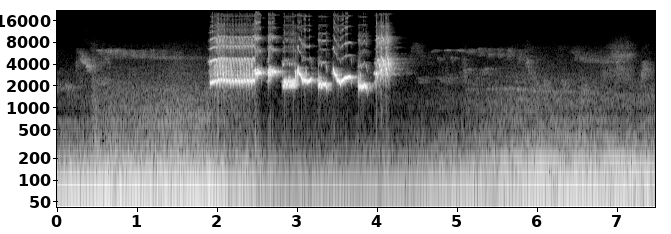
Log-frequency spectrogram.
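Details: Orange-headed thrush song for birds that have gone quiet: one phrase that opens harsh and buzzy, then turns into twisting whistled notes and a brief scratchy ending, with low hum behind.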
